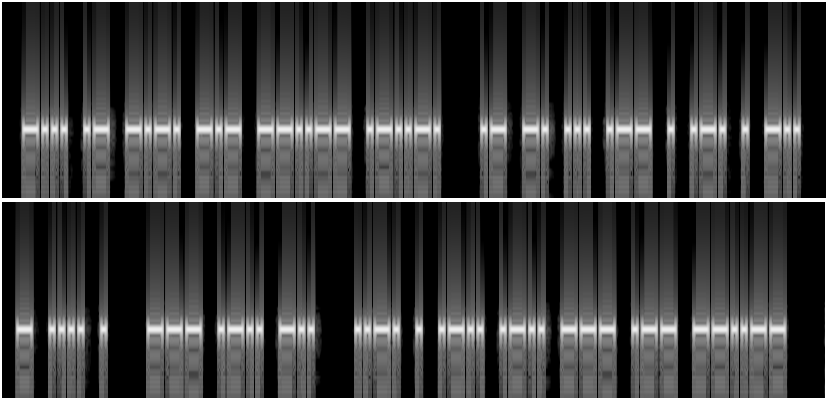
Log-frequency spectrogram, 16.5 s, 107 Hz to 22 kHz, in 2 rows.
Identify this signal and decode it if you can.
Morse code, heard as a keyed tone, about 25 wpm, 700 Hz. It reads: BACK," ANSWERED THE OLD FELLOW,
